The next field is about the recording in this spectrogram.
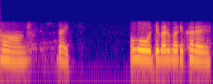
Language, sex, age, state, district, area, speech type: Marathi, female, 18-30, Maharashtra, Nashik, urban, conversation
